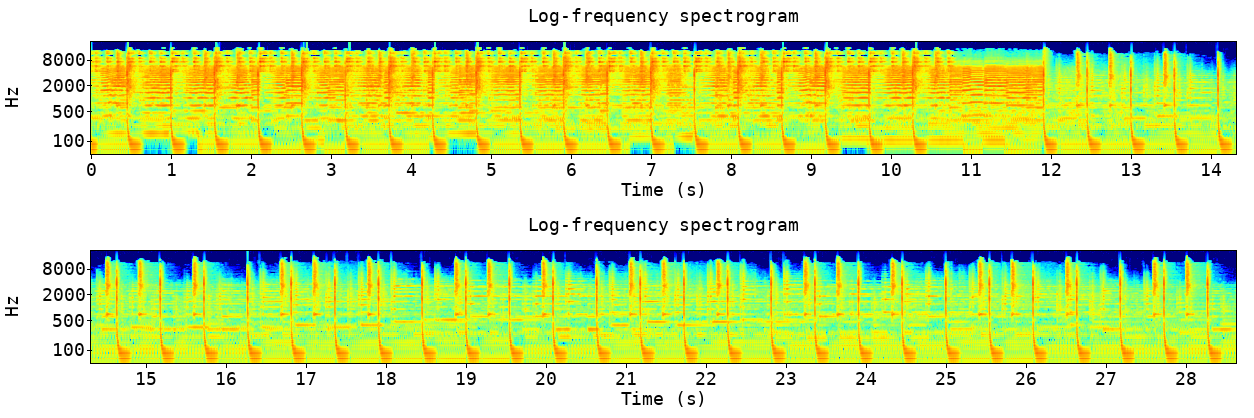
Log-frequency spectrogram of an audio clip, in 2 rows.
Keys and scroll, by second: 0.7 Return, 6.0 alt+7, 7.2 Escape, 8.4 Delete, 9.7 alt+a, 17.3 Return, 20.7 Escape, 27.3 F2, 28.2 Return.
